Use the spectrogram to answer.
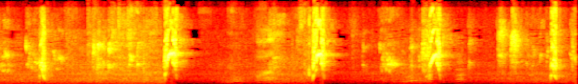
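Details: A male half-moon conure in a bird rescue, described as very loud most of the time, gives harsh, high screeching squawks in irregular bursts with short gaps of quiet between them.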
